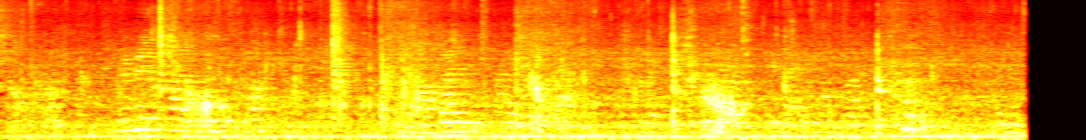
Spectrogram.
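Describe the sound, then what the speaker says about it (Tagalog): A pot of fermented santol simmering and being stirred, with steady bubbling and scraping spoon strokes throughout, and a voice talking over it. "Akin na po nga haluin itong aking niluluto at kuluan."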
